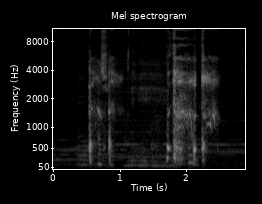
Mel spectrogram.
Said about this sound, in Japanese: した咳き込んでますけども、 うん、咳だけね。 大丈夫です。 うん、はい、全然大丈夫。 大丈夫って言いながら咳き込んでるなんですけど。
